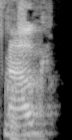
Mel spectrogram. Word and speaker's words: Smaug: I'm never going to say it right. Did I say it right? – Yeah, it's Smaug. Yeah.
